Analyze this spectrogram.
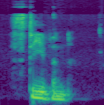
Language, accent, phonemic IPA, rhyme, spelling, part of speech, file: English, Southern England, /ˈstiːvən/, -iːvən, Steven, proper noun, LL-Q1860 (eng)-Steven.wav
- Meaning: A male given name from Ancient Greek, variant of Stephen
